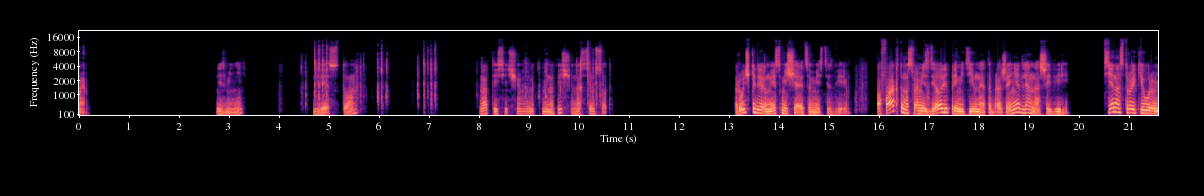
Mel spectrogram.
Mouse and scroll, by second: 0.5 click, 1.8 click, 3.5 click, 7.2 click, 11.1 click, 12.7 click, 13.4 scroll up 2, 14.9-15.6 scroll down 4, 16.2 middle click, 17.1-19.8 middle drag, 19.8 click, 20.3 click.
